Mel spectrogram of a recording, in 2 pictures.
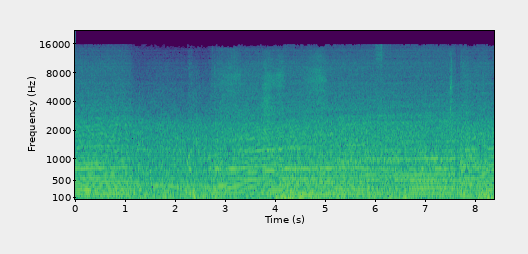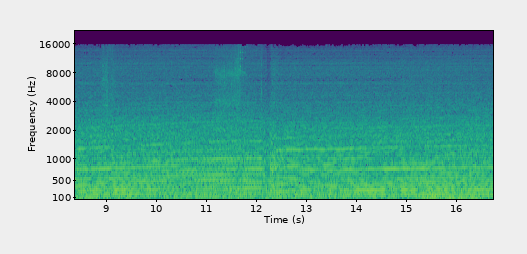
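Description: A racing car engine roars loudly, rising in pitch and dropping with each gear change.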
